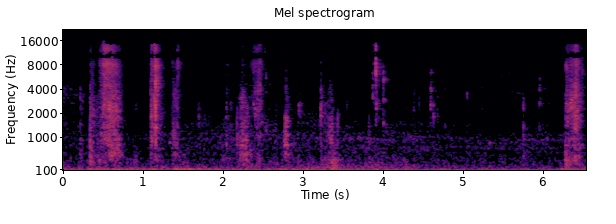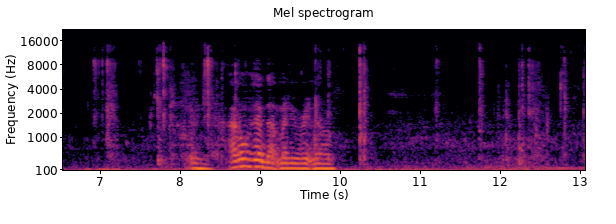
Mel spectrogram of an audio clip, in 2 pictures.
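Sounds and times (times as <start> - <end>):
plastic fork scraping foam box: 0.2 - 1.5, 11.6 - 13.0
wet chewing and lip smacking: 1.5 - 7.9.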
